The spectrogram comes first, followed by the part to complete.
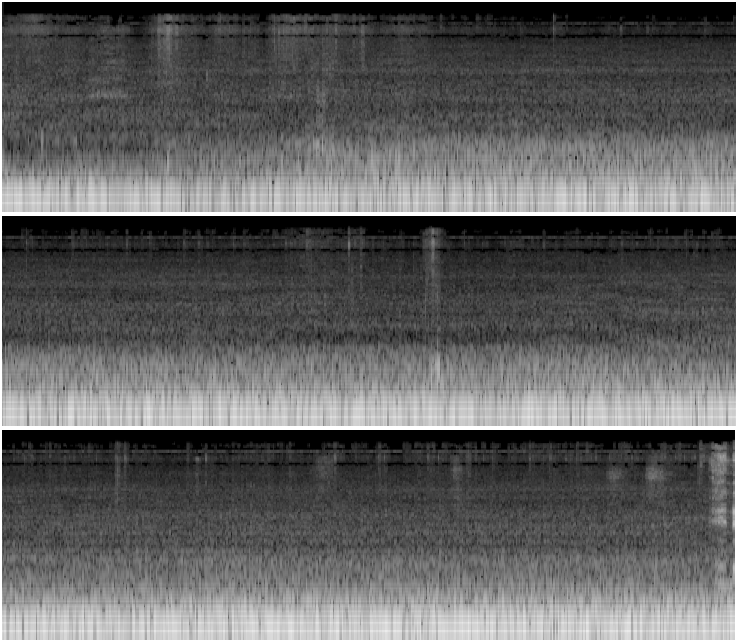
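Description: Steady low rumble of a car driving slowly, heard from inside the cabin: engine and tyres on a rough road, growing a little louder in the second half.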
